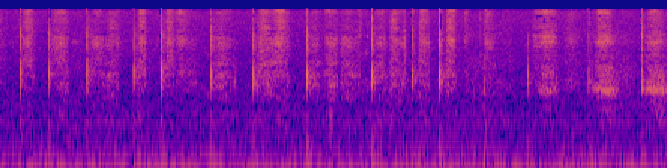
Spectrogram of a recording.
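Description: A wooden stick traces lines across a date-due printed cardstock notebook cover, making a run of short, dry scratching strokes with a bright papery edge over a steady low rumble. Fingertips then rub the cover, giving a softer, smoother brushing sound near the end.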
